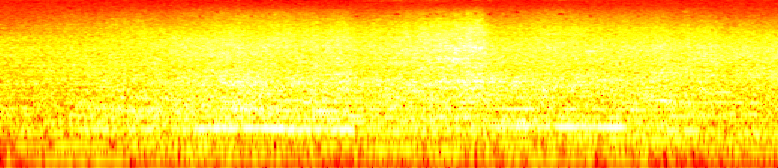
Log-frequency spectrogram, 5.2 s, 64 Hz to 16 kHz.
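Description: Race cars roaring past side by side through turns 3 and 4 at Willamette Speedway, a steady loud drone of engines at a distance with a faint rising pass.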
